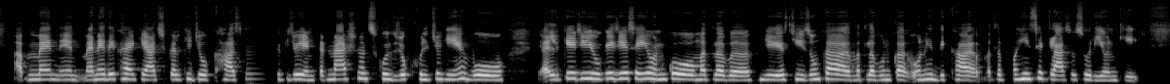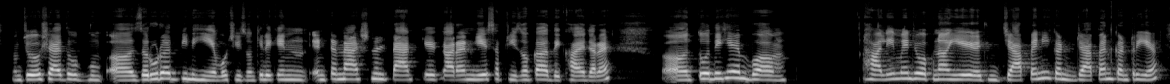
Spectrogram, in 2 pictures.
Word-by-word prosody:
अब - - -4
मैं 225 0 +1
ने 220 -1 -3
मैंने 215 +3 +1
देखा 245 +1 0
है 235 - +2
कि 235 -1 -4
आजकल 215 +1 -5
की 250 - -2
जो 225 - +1
खासकर 250 +3 -7
की 225 - -13
जो 235 - +2
इंटरनेशनल 230 +4 -1
स्कूल्स 245 -5 -2
जो 230 - +2
खुल 230 -1 -1
चुकी 230 -1 -3
हैं 265 - +1
वो 210 -1 +2 0.4
एलकेजी, 270 +5 +2
यूकेजी 265 +1 +2
से 270 -1 0
ही 255 - +3
उनको 240 -2 +3
मतलब 220 -1 0 0.3
ये 220 -1 +2
स - - -11
चीज़ों 230 +1 0
का 230 -4 +3
मतलब 215 0 -2
उनका 215 0 -1
उन्हें 230 +1 0
दिखा 215 -1 -1 0.2
मतलब 225 -7 -8
वहीं 250 +2 +4
से 280 +2 -2
क्लासेज़ 225 -2 -2
हो - - +1
रही 195 -2 -4
है 195 - -2
उनकी। 190 -2 -9 0.5
जो 225 +1 +5
शायद 235 -1 +1
उ 230 - +2
उ 205 0 -7
अ, 195 0 +1
ज़रूरत 245 +7 +4
भी 255 - +1
नहीं 215 -4 +1
है 190 - +2
वो 200 +2 -2
चीज़ों 205 -2 -7
की 225 - -2
लेकिन 220 -1 0
इंटरनेशनल 240 +2 0
टैग 215 0 +2
के 225 -1 +1
कारण 220 +1 +2
ये 225 +1 +5
सब 240 -1 -8
चीज़ों 215 -1 -3
का 225 - +5
दिखाया 195 0 -1
जा 185 -1 0
रहा 200 - +3
है। - - -2 0.5
अ, 205 - +1
तो 260 0 +7
देखिए 285 +3 +3 0.2
बम 210 -3 +1 0.8
हाल 225 -2 +1
ही 245 - +1
में 270 0 +1
जो 260 -1 +4
अपना 230 -2 0
ये 225 -2 +4 0.2
जापनी 225 +7 +1
कन 240 -6 -1
जापान 220 +4 0
कंट्री 230 -1 -2
है। 225 +5 0
225 Hz, 210 wpm, -20 LUFS, 215-245 Hz, 0.8 s, तो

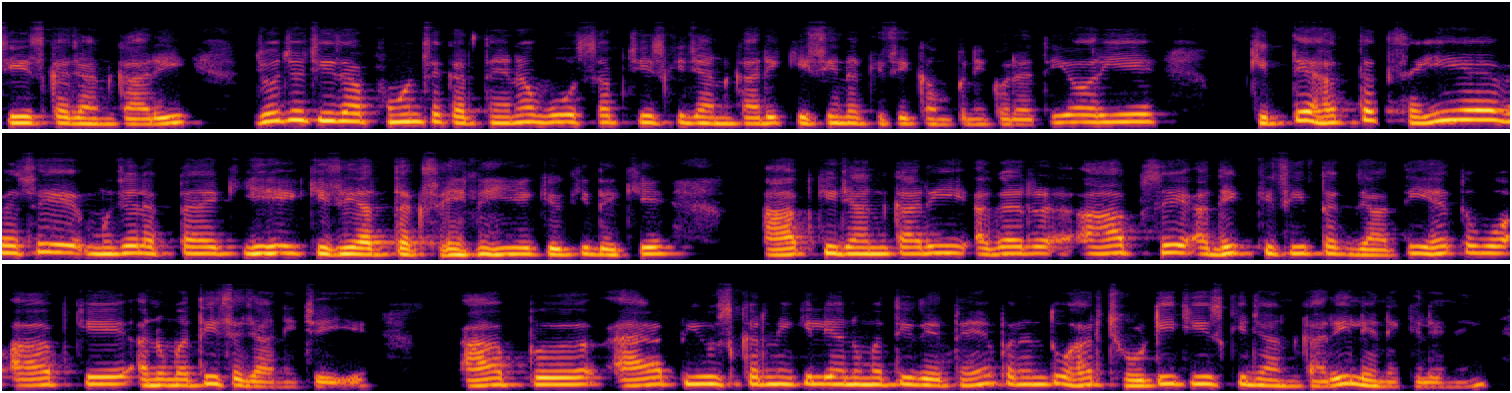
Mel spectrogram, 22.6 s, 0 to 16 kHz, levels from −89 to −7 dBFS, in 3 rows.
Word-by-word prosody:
चीज़ 180 -1 +3
का 175 0 -1
जानकारी 155 +3 0 0.4
जो-जो 240 +5 +4
चीज़ 240 -1 +4
आप 225 -1 0
फ़ोन 215 +1 +3
से 215 0 -2
करते 180 -1 -3
हैं 180 - 0
ना 205 - +1
वो 210 +1 +2
सब 195 -1 -5
चीज़ 195 -3 -1
की 195 - -3
जानकारी 165 -1 -1
किसी 170 +2 -1
न 175 -1 -1
किसी 160 0 -6
कंपनी 145 0 -9
को 145 0 -9
रहती 140 +7 -7
है। 205 - 0
और 205 -1 0
ये 215 +1 +1 0.5
कितने 175 +8 +2
हद 190 0 -1
तक 265 0 +2
सही 205 +4 +2
है 275 0 +7
वैसे 220 0 +1
मुझे 185 +3 +3
लगता 195 0 -2
है 190 0 +2
कि 190 +1 -3
ये 200 +1 +4
किसी 185 0 +5
हद 170 0 +3
तक 165 -1 +2
सही 160 0 +2
नहीं 175 0 +3
है। 180 - +3
क्योंकि 165 +1 0
देखिए, 170 +3 0 0.5
आपकी 170 +5 +1
जानकारी 185 +2 +1
अगर 195 +3 0 0.2
आपसे 210 +3 0
अधिक 190 +3 +1
किसी 195 0 -1
तक 185 -3 -1
जाती 155 +5 -2
है, 190 +2 +1
तो 210 +1 -4
वो 205 -1 +1
आपके 190 +3 -1
अनुमति 170 +4 +1
से 180 - -1
जानी 130 -2 -6
चाहिए। 130 +3 -6 0.5
आप 185 +3 -1 0.5
ऐप 195 +4 -2
यूज़ 210 -1 +2
करने 205 0 +2
के 210 - -2
लिए 205 0 +2
अनुमति 195 0 +2
देते 170 -2 -1
हैं, 200 +5 -1
परंतु 200 -1 0
हर 185 +3 0
छोटी 165 +4 +1
चीज़ 205 -1 0
की 205 - -1
जानकारी 160 +1 -1
लेने 155 -10 0
के 130 - -11
लिए 125 0 -6
नहीं। 125 +8 -12
185 Hz, 210 wpm, -22 LUFS, 170-205 Hz, 0.5 s, है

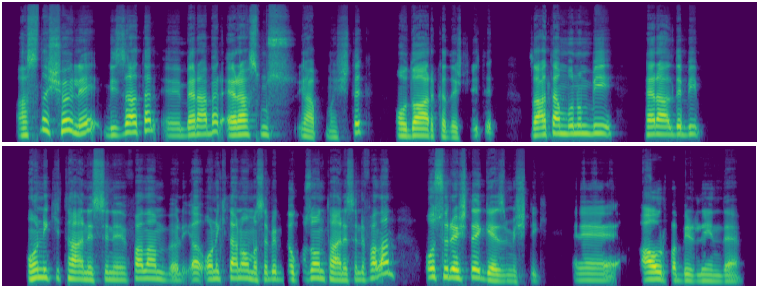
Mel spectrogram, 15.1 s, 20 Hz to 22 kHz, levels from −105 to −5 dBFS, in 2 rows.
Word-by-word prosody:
Aslında 165 - -1
şöyle, 255 -5 +2
biz 165 0 -6
zaten, 230 +4 +3
eee, 150 0 -9
beraber 185 +7 +2
Erasmus 180 +1 +1
yapmıştık, 135 - -5 0.3
oda 155 +1 +3
arkadaşıydık. 135 -5 -2 0.3
Zaten 180 +4 +3
bunun 195 0 0
bir, 200 -2 -1 0.3
herhâlde 180 0 +2
bir 185 -1 -6 0.8
12 190 +1 +1
tanesini 155 -3 -1
falan 175 -1 0
böyle - - -7
ya 155 - 0
12 165 +1 -2
tane 185 -1 +2
olmasa 160 -2 -2
bile 170 - -2
bir 155 - -26
9-10 175 +3 -1
tanesini 155 -2 -1
falan 255 - +2 0.3
o 210 +1 +4
süreçte 200 -1 +4
gezmiştik, 130 -7 -3 0.3
eee, 145 - -4 0.2
Avrupa 155 -3 +4
Birliği'nde. 125 - -5
170 Hz, 135 wpm, -23 LUFS, 150-190 Hz, 0.8 s, o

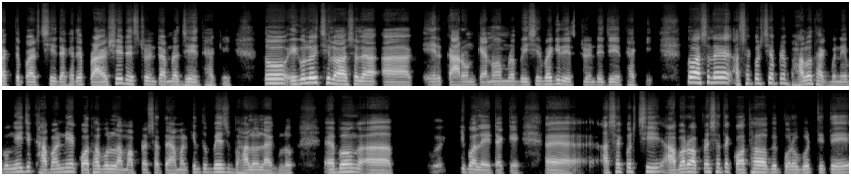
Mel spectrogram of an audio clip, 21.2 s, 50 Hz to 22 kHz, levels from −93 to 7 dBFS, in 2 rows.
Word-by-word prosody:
রাখতে 145 +1 -1
পারছি। 135 +3 -1
দেখা 135 +1 -2
যায়, 155 0 0
প্রায়শই 135 +12 +3
রেস্টুরেন্টে 160 -3 -2
আমরা 140 0 0
যেয়ে 135 -3 0
থাকি। 115 -1 -10 0.5
তো 200 - +4 0.3
এগুলোই 220 +6 +7
ছিল 220 -2 +2 0.2
আসলে 155 0 +1 0.3
আ - - +2 0.5
এর 145 - -3
কারণ, 135 +3 +2
কেন 125 +1 -1
আমরা 150 0 -3
বেশিরভাগই 155 +5 -1
রেস্টুরেন্ট-এ 135 +1 -6
যেয়ে 125 -2 -2
থাকি। 120 - -10 0.5
তো - - +3
আসলে, 235 +1 +2 0.3
আশা 200 - -6
করছি 205 +1 -4
আপনি 205 +2 -4 0.2
ভালো 140 +7 +4
থাকবেন। 130 -2 -3
এবং 155 +3 -5
এই 180 - -1
যে 200 - -2
খাবার 150 +4 +1
নিয়ে 185 0 0
কথা 145 +3 +2
বললাম 150 -3 0
আপনার 135 +2 -8
সাথে, 135 - -4
আমার 135 +2 -6
কিন্তু 150 +2 -7
বেশ 170 -1 +3 0.2
ভালো 125 +2 0
লাগলো। 120 0 -4 0.6
এবং 175 +3 +4 0.3
আ - - +3 1.1
কি - - -8
বলে 135 -2 +1
এটাকে, 120 -1 -6 0.4
আ - - +2 0.7
আশা 180 +7 -3
করছি, 185 +2 -4 0.3
আবারো 160 +5 +3
আপনার 170 +2 -3
সাথে 185 0 -2
কথা 140 +4 0
হবে 150 0 +1
পরবর্তীতে। 145 +1 -3
145 Hz, 160 wpm, -23 LUFS, 135-170 Hz, 1.1 s, এগুলোই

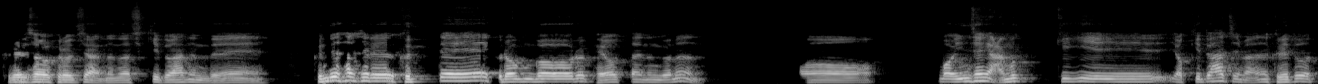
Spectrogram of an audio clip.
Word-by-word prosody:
'그래서 110 +1 +3
그러지 105 -1 0
않았나?' 95 +2 -3
싶기도 100 +2 -4
하는데 95 -5 -5 0.4
근데 150 +7 +5
사실은 160 -4 +4
그때에 165 +8 +3
그런 125 0 +2
거를 130 +1 +2
배웠다는 110 +1 -4
거는 120 +8 -5 1.0
어 100 -1 -4 0.6
뭐 130 -1 +2
인생의 150 +5 +3
암흑기기 130 -3 -4
였기도 125 +3 -4
하지만 120 -6 -4
그래도 125 +3 -2
125 Hz, 230 characters per minute, -20 LUFS, 105-140 Hz, 1.0 s, 근데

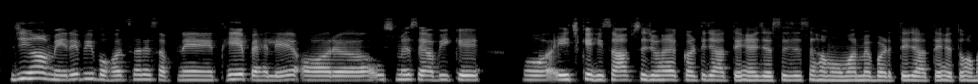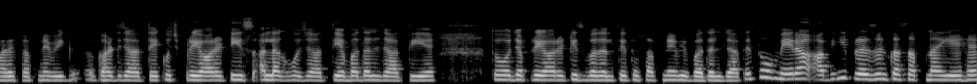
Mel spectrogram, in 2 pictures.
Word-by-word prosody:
जी 270 +3 +2
हाँ, 275 0 +5
मेरे 225 0 0
भी 260 +1 -2
बहुत 210 -1 -1
सारे 225 0 -1
सपने 205 -1 -4 0.4
थे 235 +2 +4
पहले 195 +1 0
और 200 -1 +1 0.4
उसमें 225 +1 -2
से 225 -1 0
अभी 210 +1 -1
के 210 -1 +5 0.5
ओ, 210 0 0
ऐज 220 0 +3
के 235 - +5
हिसाब 210 0 +1
से 215 +2 -1
जो 210 0 +1
है 210 0 +2
कट 205 -1 -1
जाते 195 -2 0
हैं, 195 -1 +2
जैसे-जैसे 195 +1 -1
हम 195 -1 0
उम्र 190 +1 +1
में 195 0 0
बढ़ते 190 0 0
जाते 190 -1 +1
हैं 190 -2 +1
तो 190 +2 -3
हमारे 190 0 0
सपने 190 +1 -5
भी 190 0 0
ग 245 +4 -12
घट 195 0 0
जाते 190 -1 -1
हैं, 195 - +1
कुछ 215 -1 -4
प्रायोरिटीज़ 200 0 +1
अलग 210 -1 +2
हो 200 -1 -4
जाती 185 +1 -3
है, 200 - +3
बदल 200 +1 0
जाती 190 0 0
है। 195 0 0 0.6
तो 220 -1 0
जब 215 0 0
प्रायोरिटीज़ 205 -1 0
बदलती 200 -1 +1
है - - +2
तो 205 - -3
सपने 205 +1 -2
भी 205 0 +2
बदल 185 0 +2
जाते 180 +4 -1
हैं, 255 - -6
तो 330 -1 +2
मेरा 255 0 +2 0.2
अभी 245 +8 -4
प्रेज़ेंट 240 -1 +2
का 240 - +3
सपना 220 -2 -1
ये 205 0 +2
है 215 - +1
205 Hz, 205 wpm, -22 LUFS, 195-220 Hz, 0.6 s, हाँ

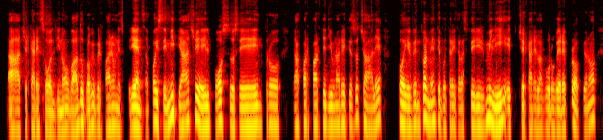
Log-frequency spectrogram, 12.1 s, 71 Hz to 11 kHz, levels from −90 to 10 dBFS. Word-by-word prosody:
a 105 +1 +2
cercare 105 +1 -4
soldi, 100 -2 -2
no. 110 +2 +1
Vado 105 +6 +2
proprio 110 +3 0
per 115 0 -5
fare 115 +2 -2
un'esperienza. 110 -2 +2
Poi 140 -1 +2
se 115 -2 -2
mi 175 +9 +4
piace 135 +6 -1
il 120 -3 +4
posto, 125 -1 +1
se 115 +1 +2
entro 120 0 -2 0.2
a 120 +1 -4
far 130 -1 -3
parte 130 0 -2
di 120 0 -1
una 120 +1 -1
rete 130 0 -3
sociale 130 0 -3 0.3
poi 130 -4 +5
eventualmente 135 +3 +1
potrei 120 0 -4
trasferirmi 120 +5 -1
lì 125 +4 +4
e 110 - -2
cercare 115 -1 -3
lavoro 110 +1 -3
vero 110 0 +2
e 110 - 0
proprio, 110 - -1
no. 145 +5 -2
120 Hz, 180 wpm, -22 LUFS, 110-130 Hz, 0.3 s, poi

